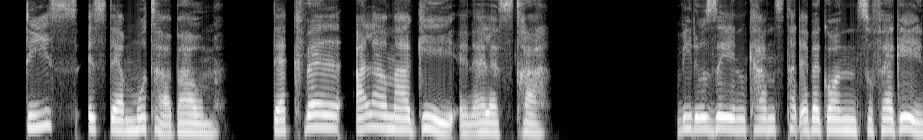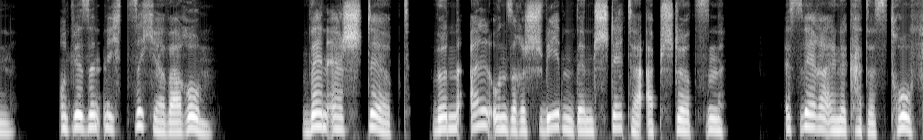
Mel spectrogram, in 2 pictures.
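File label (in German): Gaming Fantasy erklaerend, sprecherin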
